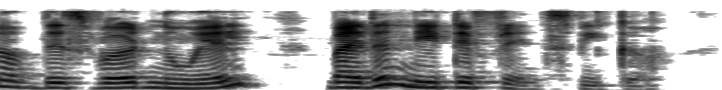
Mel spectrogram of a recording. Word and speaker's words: Noël: Now let's hear the pronunciation of this word Noël by the native French speaker. Noël, Again, Noël, again, Noël, again.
